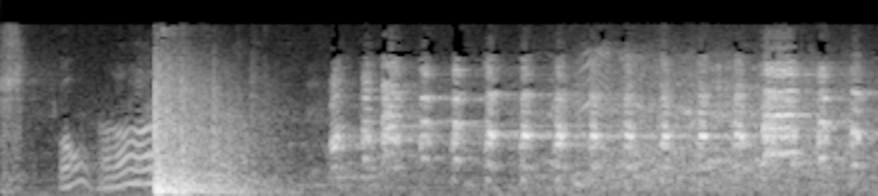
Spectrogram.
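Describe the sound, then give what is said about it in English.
A man's voice imitates a rooster, starting with warbling squawks and a loud crow-like cry, then settling into a rapid, rhythmic run of clucking bursts, fairly loud. “It's turned him into a male chicken.”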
